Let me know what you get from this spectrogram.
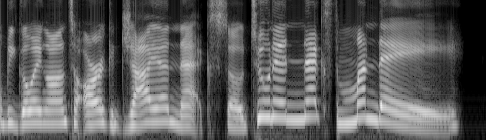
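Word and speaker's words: Jaya: The name of the next arc is called Ja, pronounced like Maya.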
